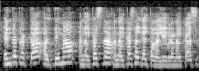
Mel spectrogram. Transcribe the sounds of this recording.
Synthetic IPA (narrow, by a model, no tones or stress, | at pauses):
ɛmd̪ət̪ɾək̚t̪aʔəlˠt̪eməːnəlkazðəːnəlˠkazðəlˠd̪ɛlt̪əðəleβɾəːnəlkaz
